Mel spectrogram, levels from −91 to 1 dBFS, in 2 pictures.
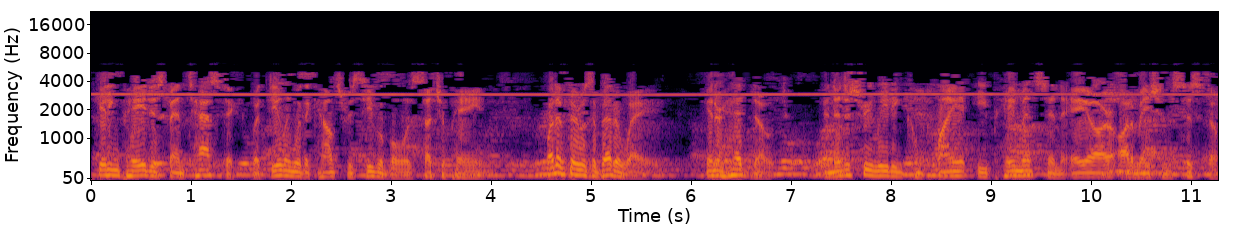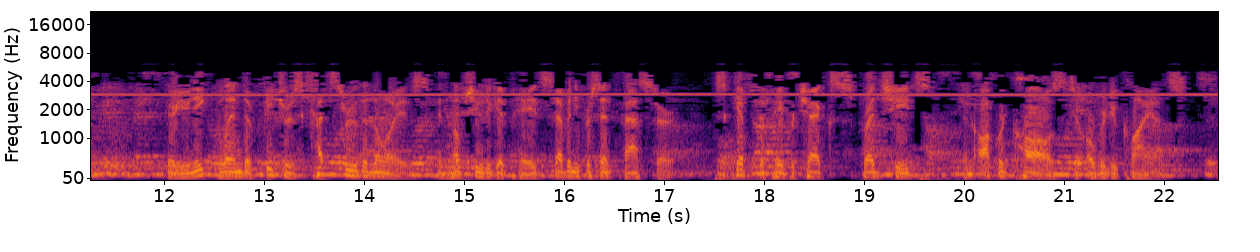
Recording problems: garbled, watery; badly
distortion; slight; 5% of the sound clipped
high-pitched whine; loud; throughout; 3 kHz, 9 dB below the speech
background chatter; loud; throughout; 2 voices, 7 dB below the speech

